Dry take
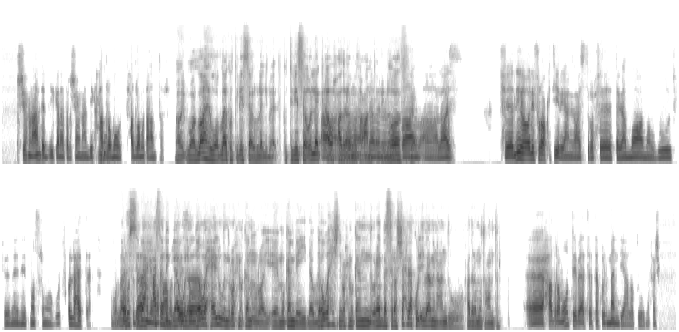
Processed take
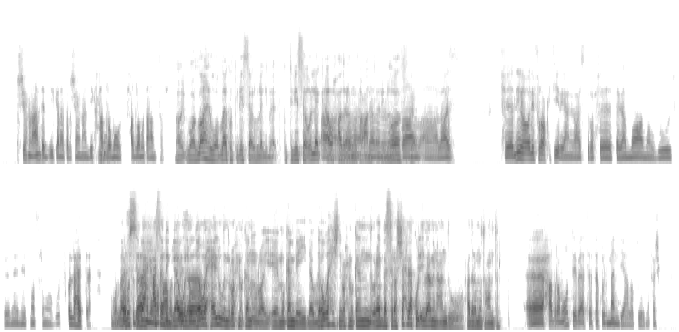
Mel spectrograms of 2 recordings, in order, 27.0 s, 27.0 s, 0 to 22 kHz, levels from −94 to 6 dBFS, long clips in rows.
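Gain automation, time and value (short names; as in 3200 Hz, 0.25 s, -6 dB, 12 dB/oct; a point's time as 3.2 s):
14.62 s -18 dB
15.09 s -7 dB
24.02 s -7 dB
24.59 s -14 dB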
